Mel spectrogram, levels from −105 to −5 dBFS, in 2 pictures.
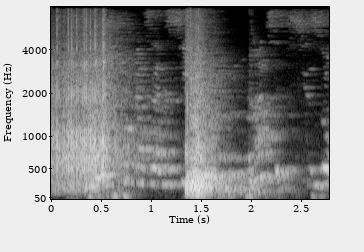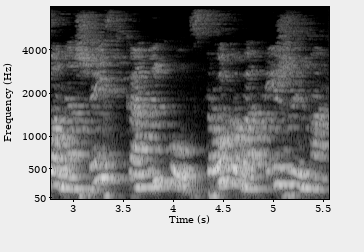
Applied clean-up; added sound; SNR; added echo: classical method WPE with log-MMSE.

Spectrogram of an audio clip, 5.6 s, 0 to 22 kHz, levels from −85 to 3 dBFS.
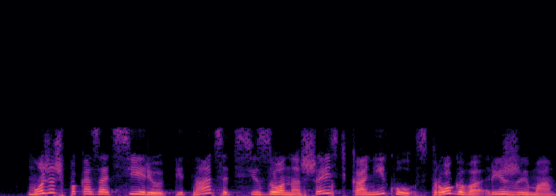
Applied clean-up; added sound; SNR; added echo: none; none; none; none.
